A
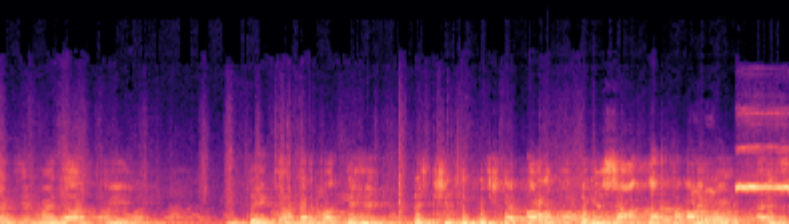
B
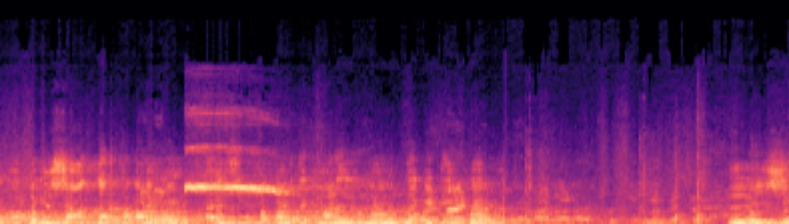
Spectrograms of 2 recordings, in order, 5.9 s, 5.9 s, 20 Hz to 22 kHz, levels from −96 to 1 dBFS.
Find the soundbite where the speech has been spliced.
B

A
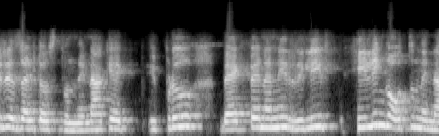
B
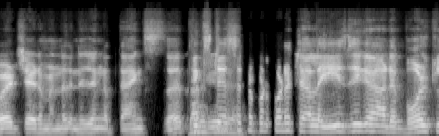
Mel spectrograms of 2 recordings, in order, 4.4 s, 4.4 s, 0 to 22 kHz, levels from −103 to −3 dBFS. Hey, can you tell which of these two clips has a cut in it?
B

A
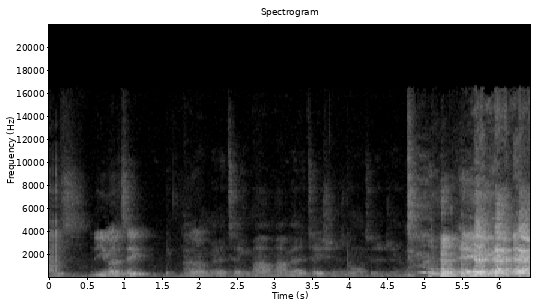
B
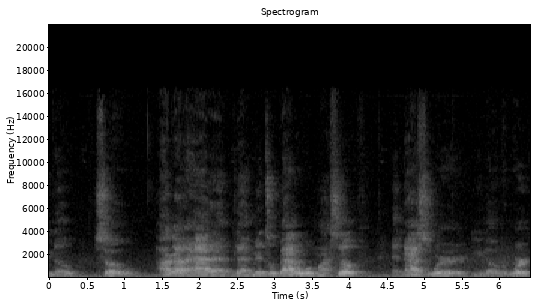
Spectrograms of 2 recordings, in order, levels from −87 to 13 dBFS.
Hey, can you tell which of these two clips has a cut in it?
A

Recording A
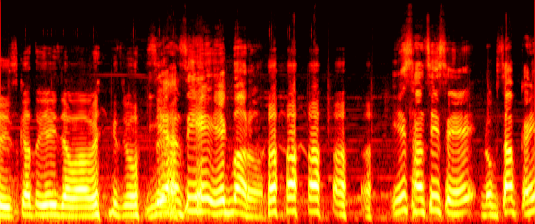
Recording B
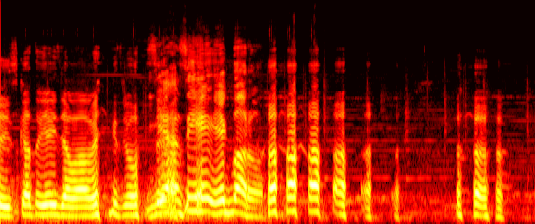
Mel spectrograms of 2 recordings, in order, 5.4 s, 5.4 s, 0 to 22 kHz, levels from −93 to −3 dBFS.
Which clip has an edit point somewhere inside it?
A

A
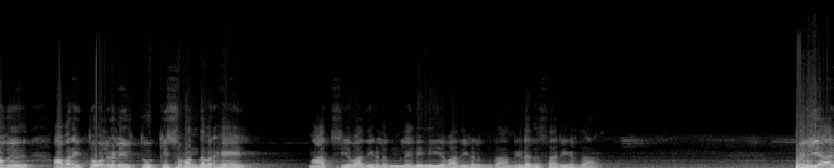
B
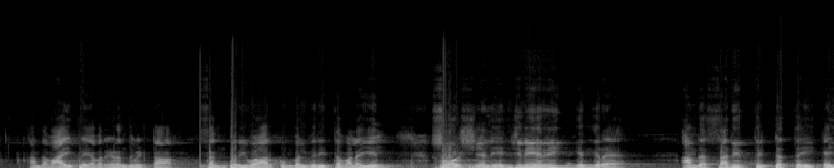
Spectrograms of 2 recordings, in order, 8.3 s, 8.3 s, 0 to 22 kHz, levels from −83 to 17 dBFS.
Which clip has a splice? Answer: B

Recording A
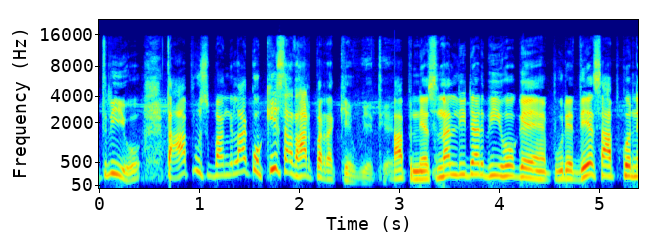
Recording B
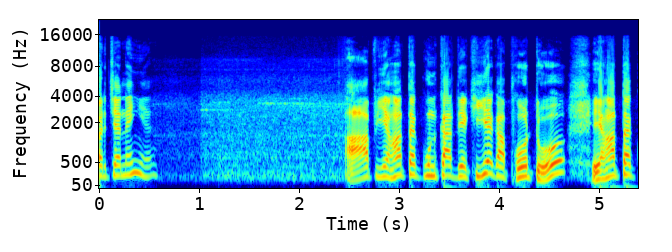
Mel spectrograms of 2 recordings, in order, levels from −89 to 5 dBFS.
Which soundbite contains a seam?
A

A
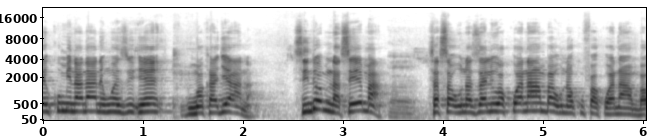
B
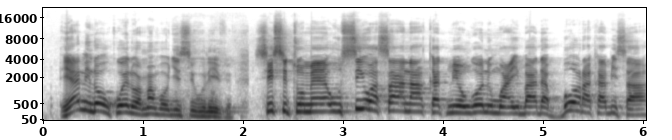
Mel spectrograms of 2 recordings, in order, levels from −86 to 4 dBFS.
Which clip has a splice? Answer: B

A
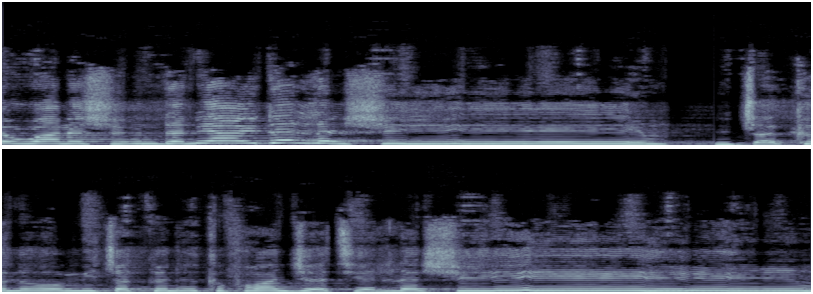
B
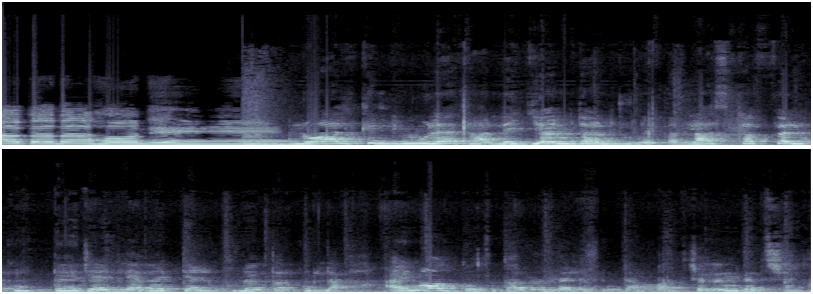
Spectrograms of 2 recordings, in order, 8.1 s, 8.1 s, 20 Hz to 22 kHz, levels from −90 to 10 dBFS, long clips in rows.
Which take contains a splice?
B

